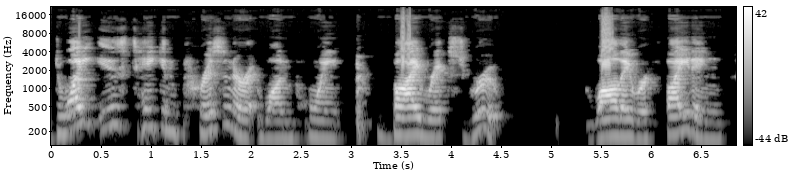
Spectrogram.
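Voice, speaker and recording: Slow and a bit bright, his voice on the high side, this TV theory vlog host muses casually and speculatively in a hesitant, rambling way. The recording sounds dull and lo-fi.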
